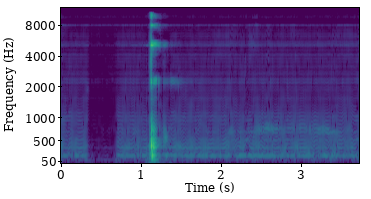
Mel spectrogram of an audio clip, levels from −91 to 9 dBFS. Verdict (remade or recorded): remade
